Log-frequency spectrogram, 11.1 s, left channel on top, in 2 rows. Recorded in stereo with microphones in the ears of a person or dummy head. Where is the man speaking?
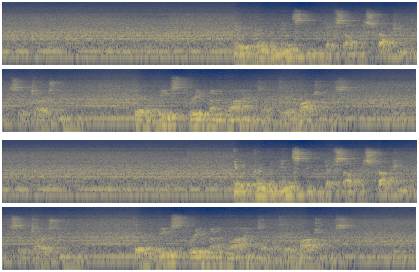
40° right (ahead or behind), 0.9 m; by 10.1 s 10° left (ahead or behind), 5 m.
